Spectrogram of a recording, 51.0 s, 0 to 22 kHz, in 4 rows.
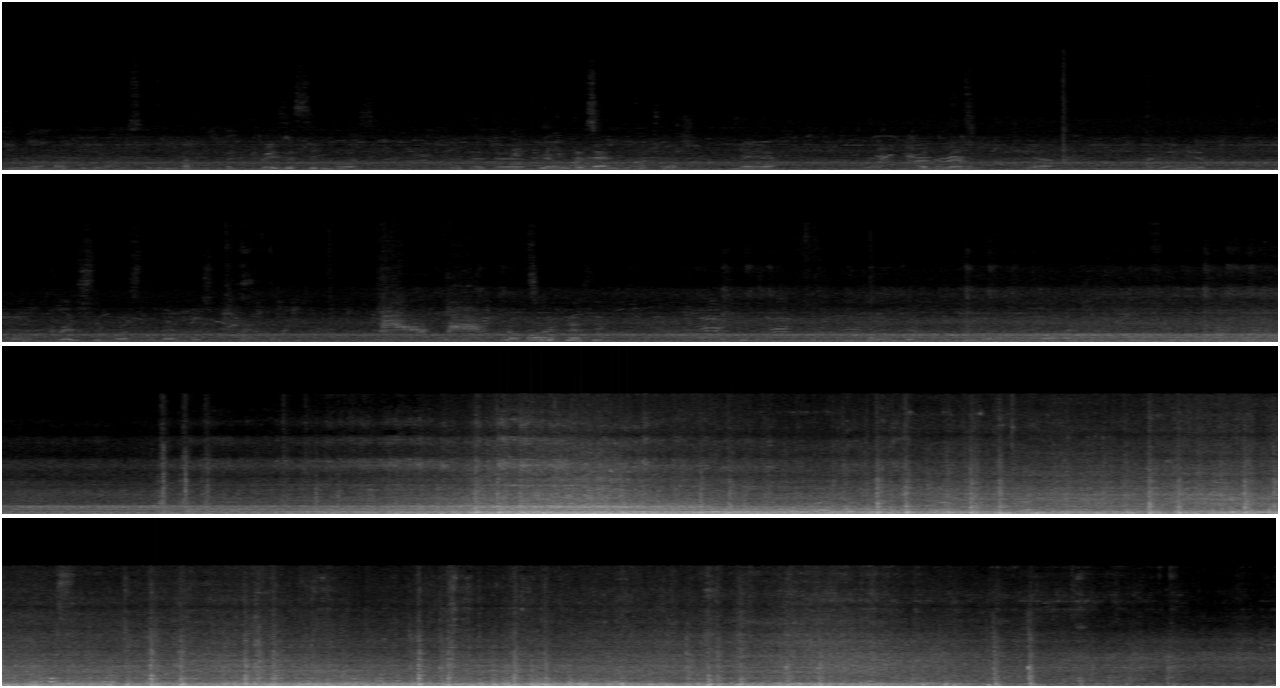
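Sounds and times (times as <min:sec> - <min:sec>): diesel locomotive engine: 0:00.0 - 0:51.0
train wheels clickety-clack: 0:27.0 - 0:51.0.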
